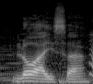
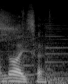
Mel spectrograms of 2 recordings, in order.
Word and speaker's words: Loaiza: Loaiza. – Ah, sí, como Loaiza, como... digo yo. – Claro. Igual también es válido. Poner a la H algún sonido, pero no, Loaiza.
